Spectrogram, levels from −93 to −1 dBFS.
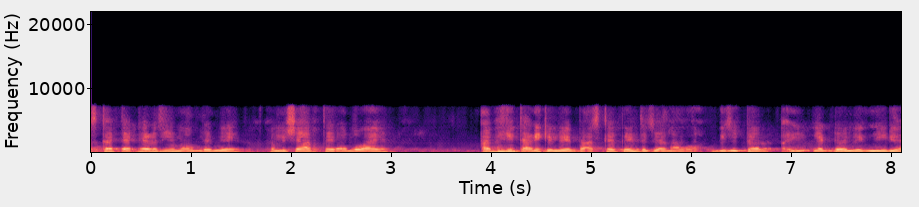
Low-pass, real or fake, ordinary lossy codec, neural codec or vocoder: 7.2 kHz; fake; Opus, 64 kbps; codec, 16 kHz, 1 kbps, FreqCodec, smaller model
